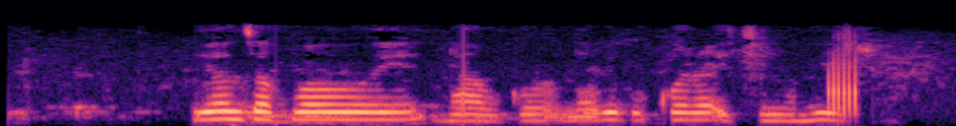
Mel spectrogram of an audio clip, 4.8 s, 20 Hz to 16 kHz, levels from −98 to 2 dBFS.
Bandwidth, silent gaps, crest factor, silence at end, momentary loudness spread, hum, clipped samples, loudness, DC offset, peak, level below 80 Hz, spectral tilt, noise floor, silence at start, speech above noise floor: 7.6 kHz; none; 18 dB; 0.4 s; 14 LU; none; under 0.1%; -19 LUFS; under 0.1%; -2 dBFS; -60 dBFS; -5.5 dB/octave; -54 dBFS; 0.35 s; 35 dB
